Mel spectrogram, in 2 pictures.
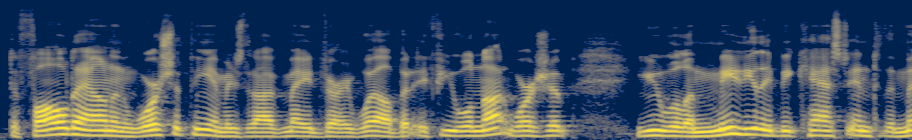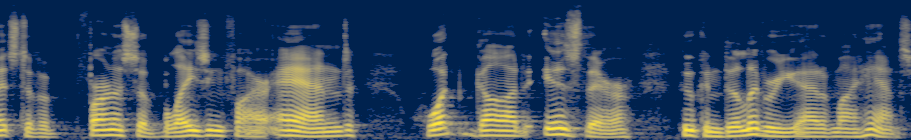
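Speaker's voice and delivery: usual speaking voice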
